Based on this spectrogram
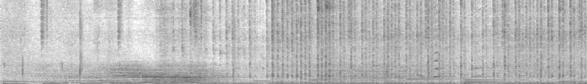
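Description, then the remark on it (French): Cows low and moo impatiently before feeding over a steady rumbling background, followed by the clattering drone of a running tractor. No one speaks. “Bon, on va commencer l'alimentation, que vous voyez, elle s'impatiente un peu.”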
